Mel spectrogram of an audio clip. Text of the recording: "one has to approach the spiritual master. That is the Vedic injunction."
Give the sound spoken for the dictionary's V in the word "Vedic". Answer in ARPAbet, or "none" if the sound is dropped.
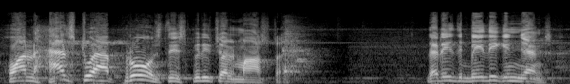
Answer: B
